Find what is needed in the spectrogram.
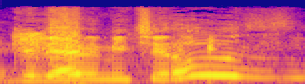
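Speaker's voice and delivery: high, loud laughing tease; laughing taunt. Real, not acted. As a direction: call him a liar, laughing. Teasing accusation while laughing.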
